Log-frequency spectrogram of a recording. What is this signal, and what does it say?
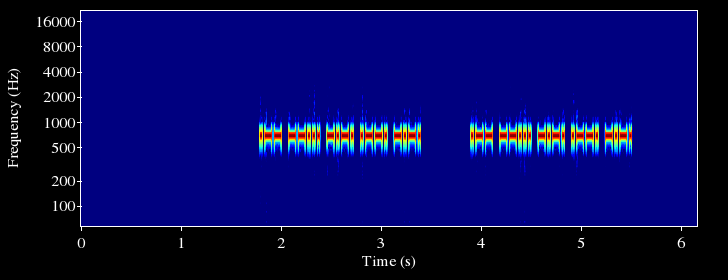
Morse code, heard as a keyed tone, about 49 wpm, 700 Hz. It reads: W7CPC W7CPC
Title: USA Call Signs - 5 Characters - Repeated 2x - 50wpm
